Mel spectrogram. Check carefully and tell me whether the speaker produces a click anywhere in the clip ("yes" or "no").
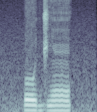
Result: no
